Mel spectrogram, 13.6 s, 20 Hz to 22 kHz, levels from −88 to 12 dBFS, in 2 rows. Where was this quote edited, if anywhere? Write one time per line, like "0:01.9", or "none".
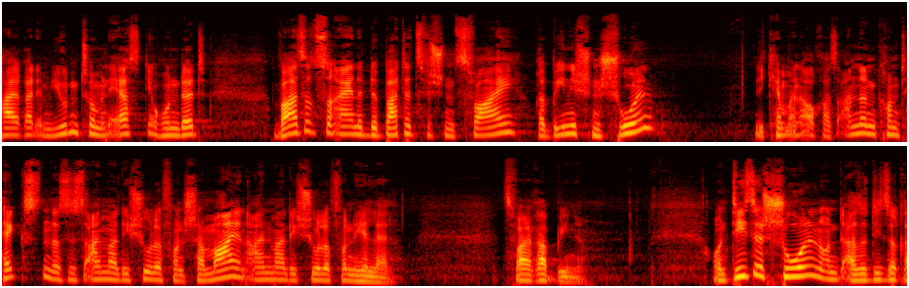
none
